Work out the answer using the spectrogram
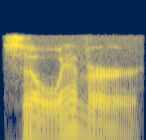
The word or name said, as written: soever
